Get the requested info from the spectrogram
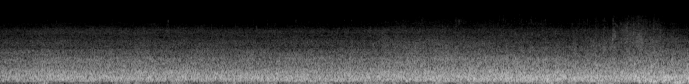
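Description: Ocean surf washing ashore with wind buffeting the microphone, a steady rushing noise that swells a little about six seconds in.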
